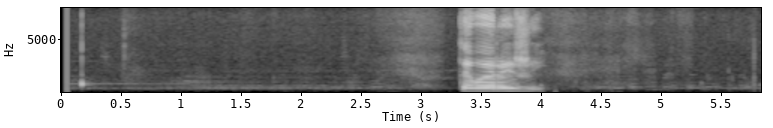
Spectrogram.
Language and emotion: Russian, neutral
